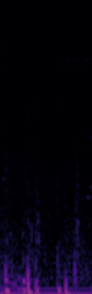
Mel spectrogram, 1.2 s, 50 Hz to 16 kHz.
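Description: Horse hooves clip-clop on the ground as a rider gallops in Red Dead Redemption 2; a quick, uneven run of muffled hoofbeats, close and steady, with no voices.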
